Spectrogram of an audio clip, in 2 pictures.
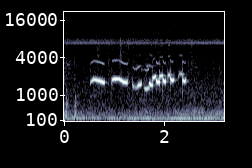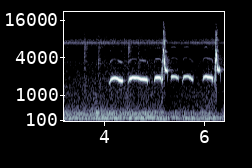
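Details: White-rumped shama singing two phrases of rich whistles: evenly spaced fluted notes leading into a quick rising warble, a pause, then more repeated whistles broken by sharp clicks, with a constant faint high whine.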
